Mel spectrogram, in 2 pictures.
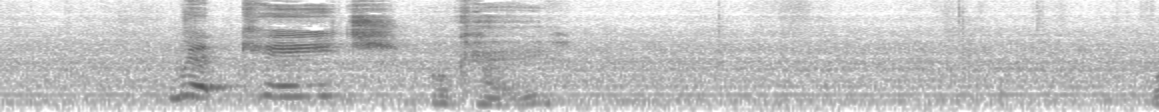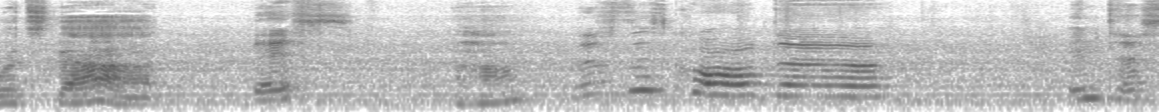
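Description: A small girl talks in a high voice.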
